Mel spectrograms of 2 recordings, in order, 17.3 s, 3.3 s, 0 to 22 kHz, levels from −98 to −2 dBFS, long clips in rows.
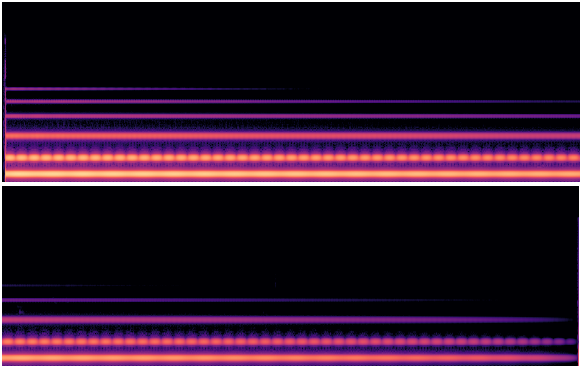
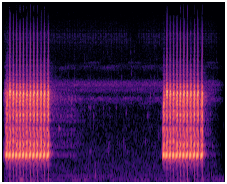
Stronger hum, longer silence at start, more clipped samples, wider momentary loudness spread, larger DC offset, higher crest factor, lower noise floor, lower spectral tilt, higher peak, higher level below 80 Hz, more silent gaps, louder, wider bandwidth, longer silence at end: neither; about the same, 0.05 s vs 0.05 s; neither; first, 19 LU vs 7 LU; neither; about the same, 14 dB vs 18 dB; second, -55 dBFS vs -64 dBFS; first, -14 dB/octave vs 1 dB/octave; about the same, -6 dBFS vs -6 dBFS; about the same, -74 dBFS vs -70 dBFS; neither; about the same, -19 LUFS vs -18 LUFS; second, 2.4 kHz vs 13 kHz; first, 0.95 s vs 0.3 s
